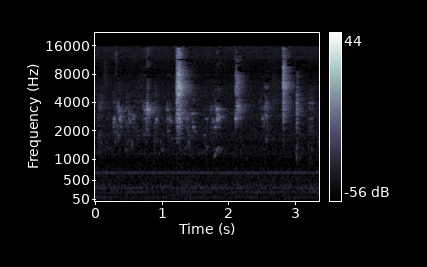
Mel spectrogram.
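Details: Sparse budgerigar chatter at night, a few isolated sharp chirps and brief scratchy squeaks spaced by short pauses over a faint background hum.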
